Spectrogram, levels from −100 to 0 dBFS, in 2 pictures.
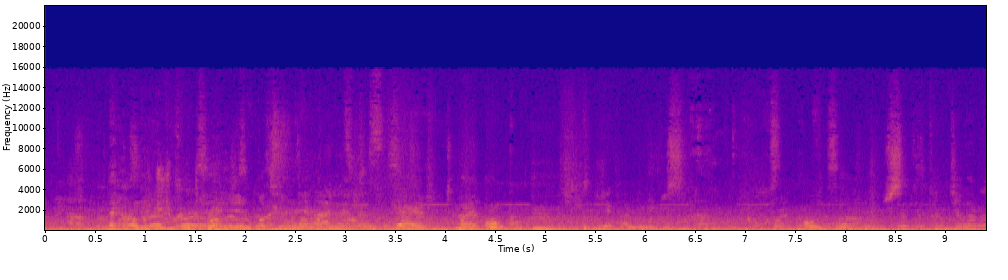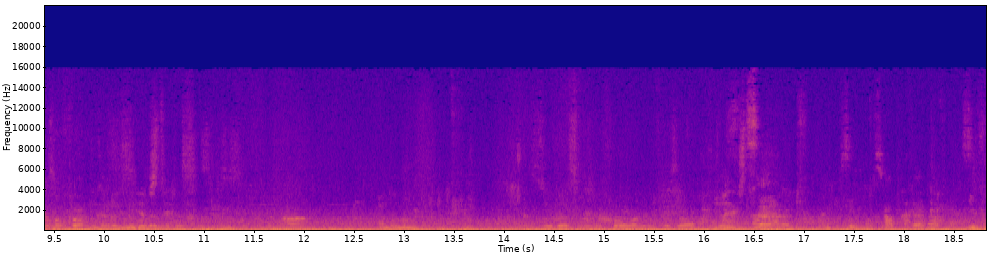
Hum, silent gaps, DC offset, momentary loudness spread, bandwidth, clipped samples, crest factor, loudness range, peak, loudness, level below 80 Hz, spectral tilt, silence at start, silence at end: none; none; under 0.1%; 8 LU; 16 kHz; under 0.1%; 18 dB; 7 LU; -18 dBFS; -37 LUFS; -44 dBFS; -7 dB/octave; 0 s; 0 s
